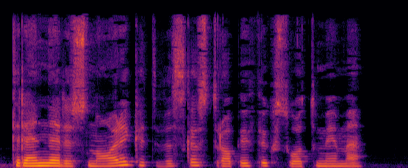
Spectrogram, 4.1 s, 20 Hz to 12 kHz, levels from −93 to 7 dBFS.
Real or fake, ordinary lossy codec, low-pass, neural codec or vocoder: real; AAC, 48 kbps; 10.8 kHz; none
